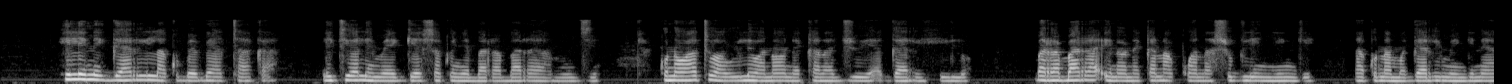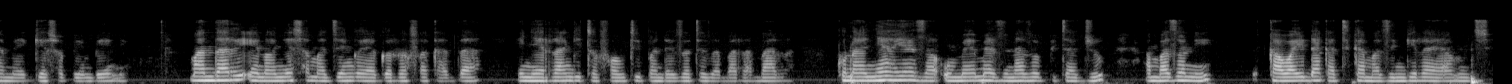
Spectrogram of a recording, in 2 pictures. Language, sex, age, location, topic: Swahili, female, 18-24, Nairobi, government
